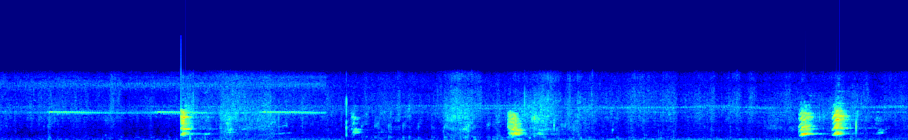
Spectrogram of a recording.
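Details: Four Hokkaido Ken puppies, two white, one brindle and one black and tan, kept at a house, give a few short, sharp high yips at irregular intervals, some in quick pairs, against a quiet background.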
